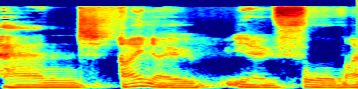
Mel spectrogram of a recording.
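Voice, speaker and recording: A man with a fairly low pitch and a dark, mellow tone sounds somewhat breathy, with audible room echo. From England. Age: 30s. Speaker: electric car executive. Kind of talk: interview. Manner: hesitant fillers.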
